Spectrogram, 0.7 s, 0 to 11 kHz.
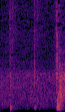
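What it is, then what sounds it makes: Secure car tail light, no rattle. Light taps on the repaired and treated left plastic tail light housing of a Ford Focus 3 give three short, dull knocks with no rattle, unlike the other tail light, which has not been fixed yet. The light now sits secure.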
